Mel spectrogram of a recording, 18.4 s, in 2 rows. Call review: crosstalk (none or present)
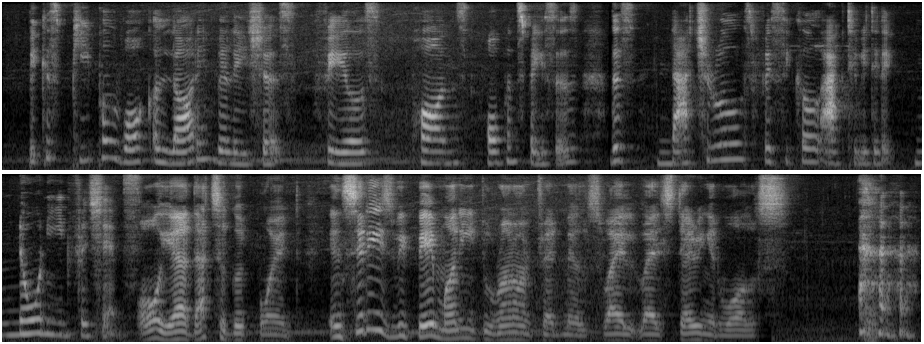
none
